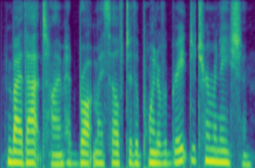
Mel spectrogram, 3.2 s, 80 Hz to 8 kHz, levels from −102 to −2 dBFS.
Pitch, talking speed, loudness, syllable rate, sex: 175 Hz, 265 wpm, -17 LUFS, 6.3 syllables/s, female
